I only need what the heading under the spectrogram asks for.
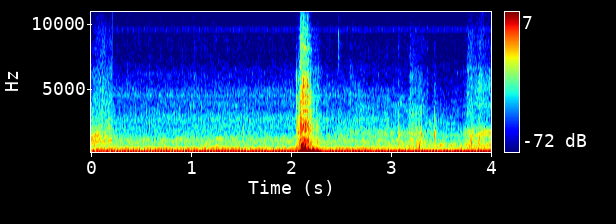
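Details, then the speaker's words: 2003 Subaru Impreza Bug Eye, base model, 5-speed, bought cheap, idle test: low, even flat-four rumble at steady revs with one brief clatter, no ticking or knocking; sounds like a normal stock boxer, possibly slight front pulley noise. "Well, you know, it sounds like a Subaru. A stock Subaru. So I'm happy."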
